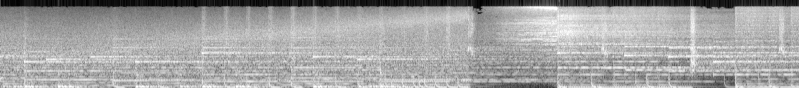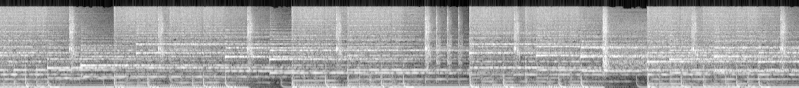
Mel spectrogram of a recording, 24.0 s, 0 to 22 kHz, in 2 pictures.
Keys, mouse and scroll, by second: 3.5 click, 7.1 click, 10.6 ctrl+z, 11.7 click, 13.9 click, 14.9 click, 18.9 click, 19.9 click.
